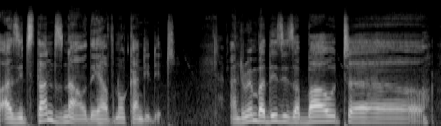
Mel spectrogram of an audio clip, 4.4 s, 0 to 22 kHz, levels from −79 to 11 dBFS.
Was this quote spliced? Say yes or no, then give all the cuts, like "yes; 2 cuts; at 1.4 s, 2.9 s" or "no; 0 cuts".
no; 0 cuts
